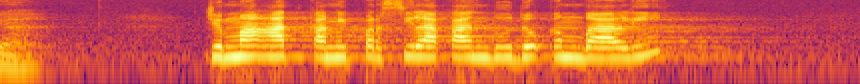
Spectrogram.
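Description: A woman sings into a microphone in an echoing hall.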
